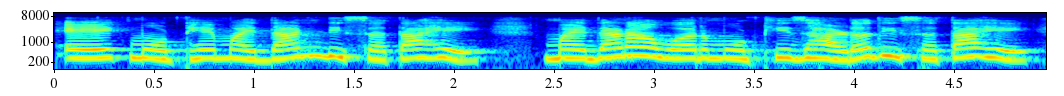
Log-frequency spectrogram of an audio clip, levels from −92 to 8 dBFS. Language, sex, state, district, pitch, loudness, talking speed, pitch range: Marathi, female, Maharashtra, Pune, 275 Hz, -28 LUFS, 135 wpm, 265-295 Hz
